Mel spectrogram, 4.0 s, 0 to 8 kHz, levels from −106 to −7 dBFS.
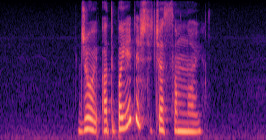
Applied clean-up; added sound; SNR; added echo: none; none; none; none.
